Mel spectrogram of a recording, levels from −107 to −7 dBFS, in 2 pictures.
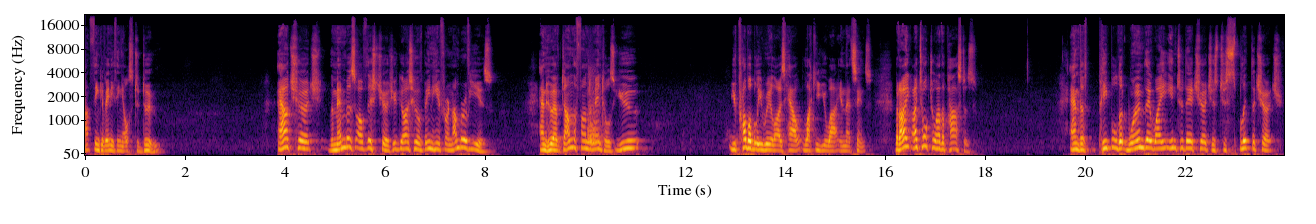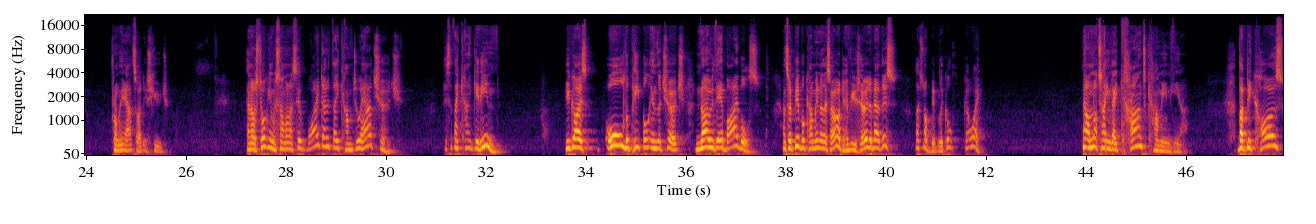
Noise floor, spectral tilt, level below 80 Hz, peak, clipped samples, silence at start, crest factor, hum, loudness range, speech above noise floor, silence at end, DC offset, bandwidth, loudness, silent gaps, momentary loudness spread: -77 dBFS; -6.5 dB/octave; -58 dBFS; -4 dBFS; under 0.1%; 0 s; 24 dB; none; 8 LU; 51 dB; 0 s; under 0.1%; 19 kHz; -28 LUFS; none; 14 LU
